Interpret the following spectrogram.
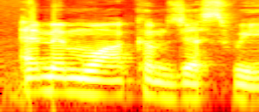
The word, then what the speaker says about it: Aimez-Moi Comme Je Suis: Aimez-Moi Comme Je Suis is how you pronounce it.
